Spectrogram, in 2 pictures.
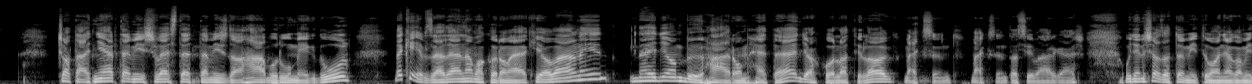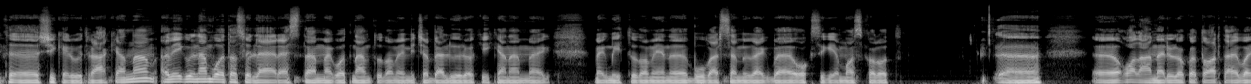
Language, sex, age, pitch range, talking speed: Hungarian, male, 30-49, 85-105 Hz, 145 wpm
